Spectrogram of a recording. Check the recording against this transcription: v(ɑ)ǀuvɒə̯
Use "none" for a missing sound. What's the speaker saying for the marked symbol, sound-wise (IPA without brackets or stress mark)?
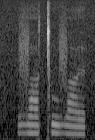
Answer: ɒ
